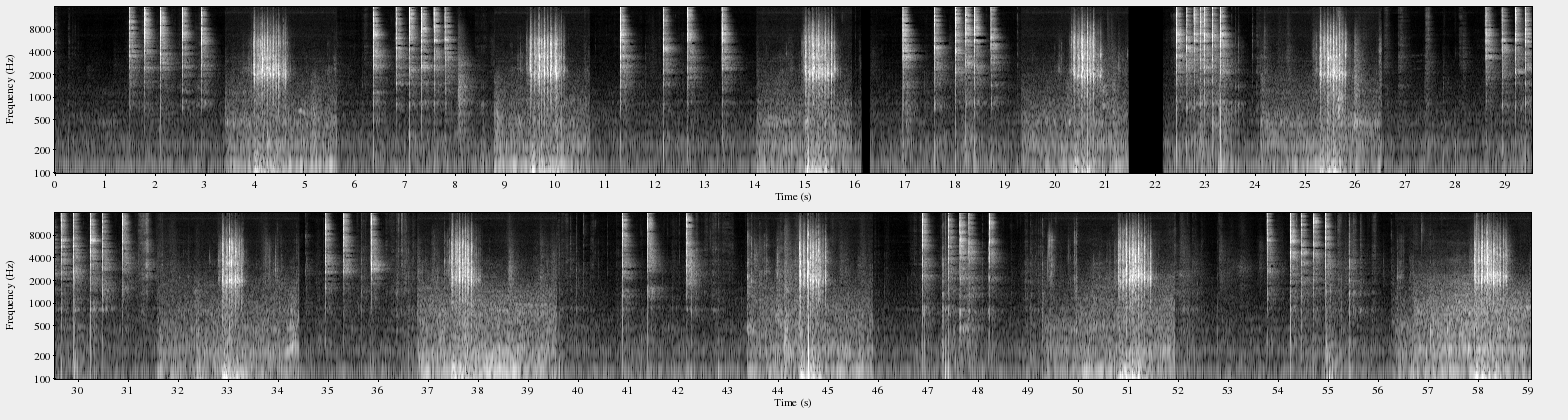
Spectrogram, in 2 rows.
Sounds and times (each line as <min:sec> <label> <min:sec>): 0:20.0 apricot stones 0:21.5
